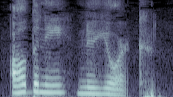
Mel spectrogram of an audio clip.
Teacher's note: we treat New York as one word and we place more stress on the second part, York.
